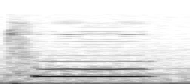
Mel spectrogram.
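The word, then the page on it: tu: tone 1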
